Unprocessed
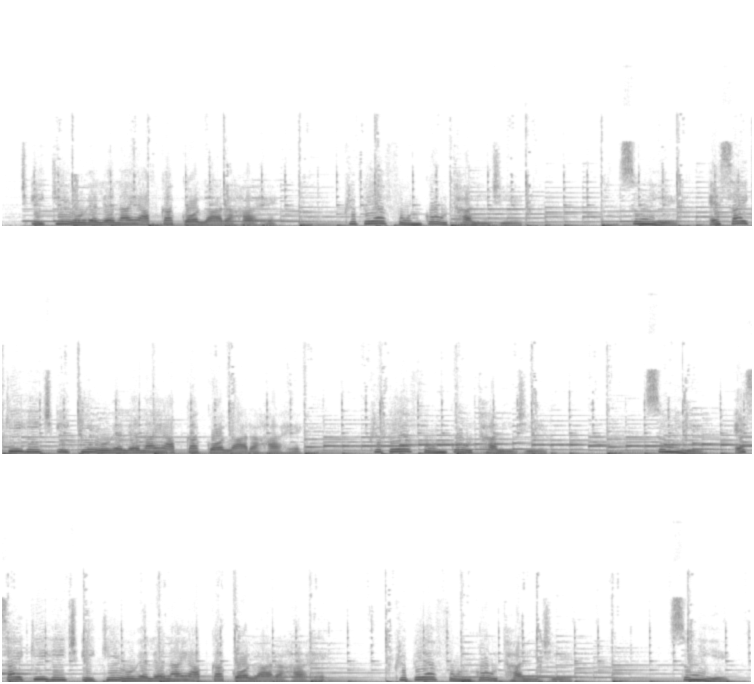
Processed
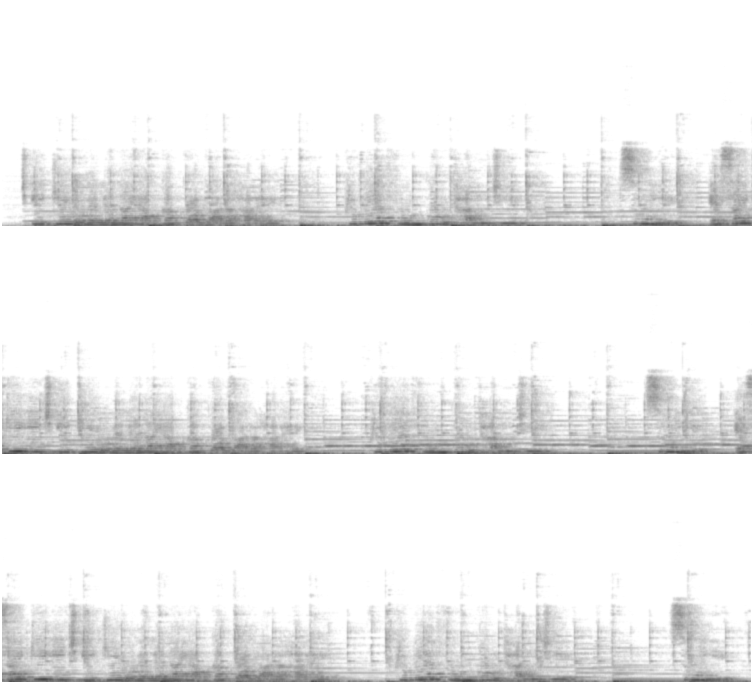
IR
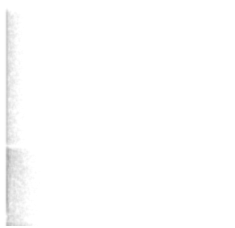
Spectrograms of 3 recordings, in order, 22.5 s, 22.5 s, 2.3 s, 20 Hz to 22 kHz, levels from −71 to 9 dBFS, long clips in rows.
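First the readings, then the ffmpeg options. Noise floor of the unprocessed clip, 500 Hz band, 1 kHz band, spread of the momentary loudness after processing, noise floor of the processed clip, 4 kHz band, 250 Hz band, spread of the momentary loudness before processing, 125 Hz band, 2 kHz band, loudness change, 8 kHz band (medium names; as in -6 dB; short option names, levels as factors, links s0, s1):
-38 dBFS, -3.5 dB, -1.5 dB, 9 LU, -35 dBFS, +4.0 dB, +3.5 dB, 9 LU, +4.0 dB, +1.0 dB, +1.5 dB, +4.0 dB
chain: -filter_complex "[1:a]atrim=start_sample=2205,afade=t=out:st=0.27:d=0.01,atrim=end_sample=12348[s0];[0:a][s0]afir=irnorm=-1:irlink=0,volume=1.12"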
